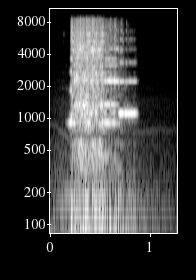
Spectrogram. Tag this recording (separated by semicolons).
sound-design; digital; nord; screech; mean; metal; metallic; terrible; scrape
